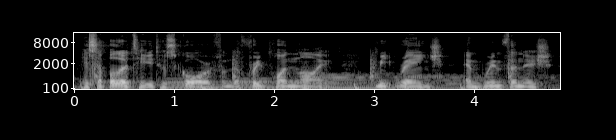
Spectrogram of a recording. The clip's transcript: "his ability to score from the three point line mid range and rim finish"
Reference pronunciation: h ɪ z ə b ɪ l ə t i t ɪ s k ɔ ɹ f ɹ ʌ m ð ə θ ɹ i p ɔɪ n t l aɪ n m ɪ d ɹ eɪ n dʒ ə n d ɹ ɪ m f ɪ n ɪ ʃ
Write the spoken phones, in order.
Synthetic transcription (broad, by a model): h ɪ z ə b ɪ l ə t i t ɪ s k ɔ ɹ f ɹ ʌ m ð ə f ɹ i p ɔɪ n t l aɪ n m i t ɹ eɪ n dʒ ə n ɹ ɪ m f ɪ n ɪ ʃ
